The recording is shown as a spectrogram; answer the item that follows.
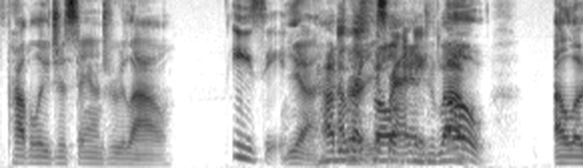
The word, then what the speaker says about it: Lowe: W either yeah it's not low by the way you like lows just like made everyone pronounce your name wrong yeah yes oh my ok there's people in my family who pronounce it low it's the weirdest thing really none of us know what's going on yeah cuz like my grandparents are like Lau yeah and we have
